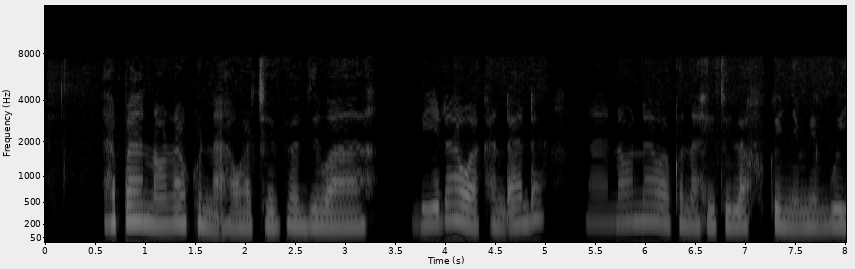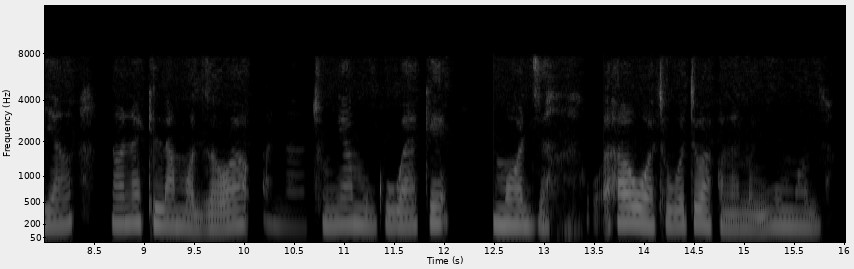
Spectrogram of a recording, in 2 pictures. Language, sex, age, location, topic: Swahili, female, 50+, Nakuru, education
